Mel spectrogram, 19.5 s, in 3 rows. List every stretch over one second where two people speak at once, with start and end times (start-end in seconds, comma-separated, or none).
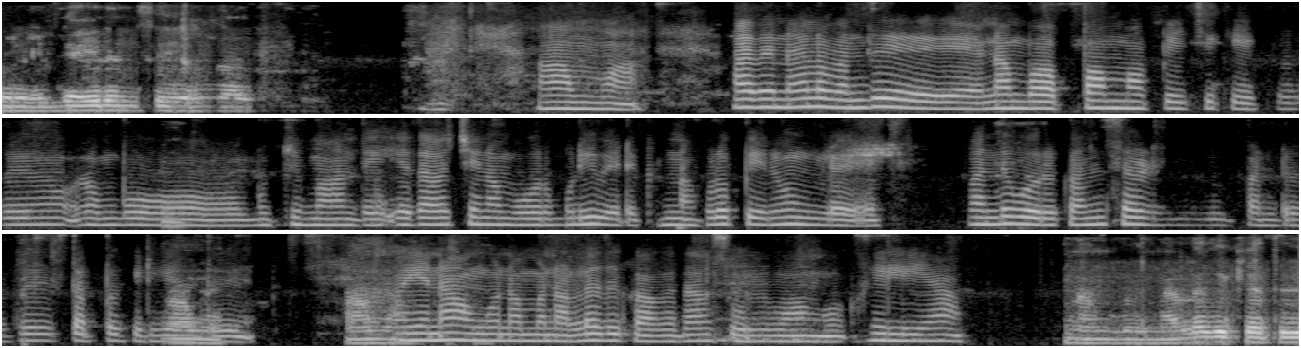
none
